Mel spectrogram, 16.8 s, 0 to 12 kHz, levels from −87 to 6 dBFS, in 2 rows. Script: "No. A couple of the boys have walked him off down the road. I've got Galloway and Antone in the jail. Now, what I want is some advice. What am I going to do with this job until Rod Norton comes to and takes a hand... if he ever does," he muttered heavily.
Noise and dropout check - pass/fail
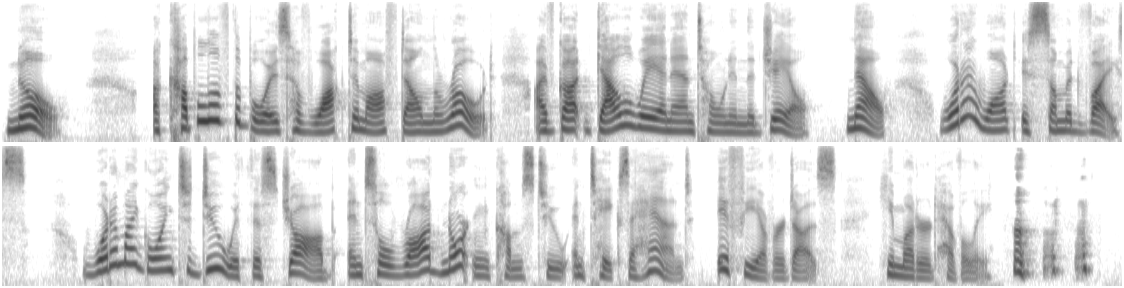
fail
